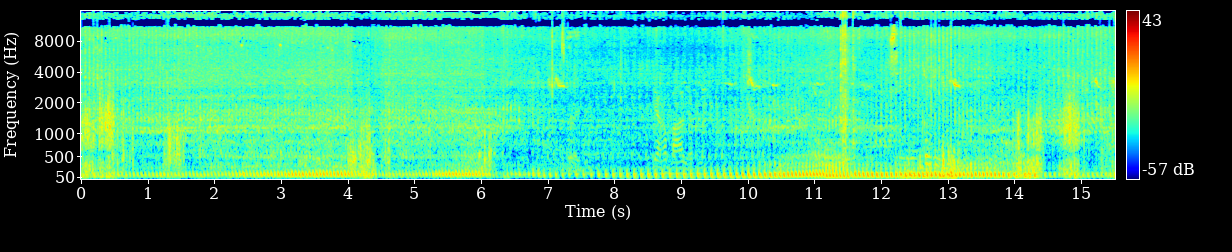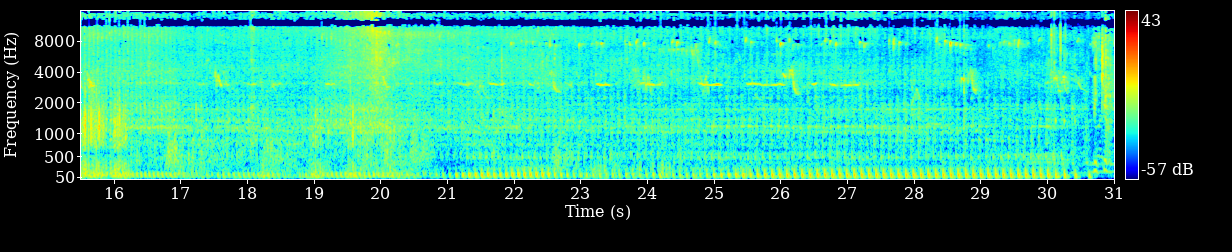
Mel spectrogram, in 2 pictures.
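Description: Motorcycle engine running under way with a low, evenly pulsing rumble. It gets louder around ten seconds in and again a little after twenty.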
